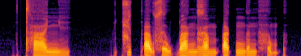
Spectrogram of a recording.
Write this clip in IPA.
t̪ʰaː˨˦ɲi˧ | t͡ɕu˦˥t̚ʔa̰˧˨wsə˧˩w ɓa˧ŋ ɣa˧mʔa˦˥k̚ ŋəː˧nhə̰˧˨mʔ

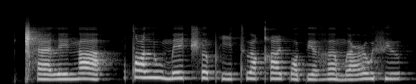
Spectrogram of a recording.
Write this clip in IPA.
ǁʰæ˨le˧ŋa˦˨ | tˤi˦lu˦˨me˦t͡ʃʰə˦ pʰi˧tʰɯ˦˨qʰi˦pɔ˧ pʲɐ˧ɦɐ˦˨ mə˧ʕu˦fʲɯ˦

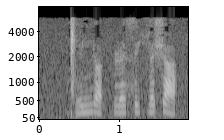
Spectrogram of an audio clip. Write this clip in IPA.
ɡ͡ǁeɲɐ | ɭeseçɐʃa

